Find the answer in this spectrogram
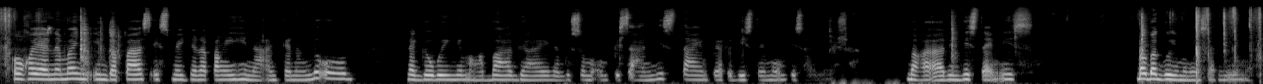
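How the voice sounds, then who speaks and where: A woman speaks at a fairly quick pace and fairly high pitch, monotone and flat, with big swings in loudness. The sound is dry and close with no echo. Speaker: tarot reader. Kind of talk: tarot reading.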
